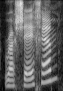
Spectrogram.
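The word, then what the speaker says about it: ראשיכם: ends the second line the next line is pronounced rashechem and it means your heads and your tribes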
